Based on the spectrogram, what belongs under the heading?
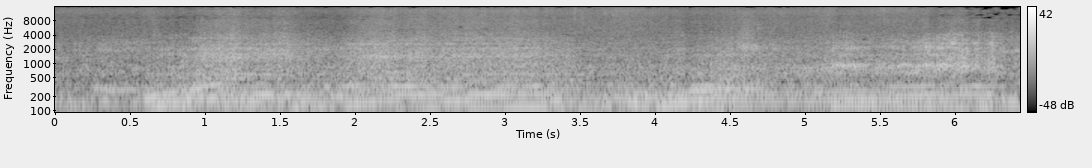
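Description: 2024 Corvette E-Ray's V8 revving up and down again and again as the car drifts on snow, with the hiss of spinning tyres throwing up snow.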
